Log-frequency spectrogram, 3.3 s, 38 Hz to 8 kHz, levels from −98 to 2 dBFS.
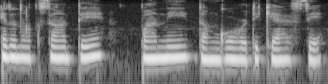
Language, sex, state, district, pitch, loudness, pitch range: Nagamese, female, Nagaland, Kohima, 195 Hz, -16 LUFS, 180-205 Hz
